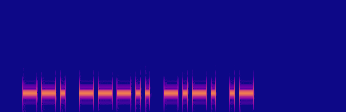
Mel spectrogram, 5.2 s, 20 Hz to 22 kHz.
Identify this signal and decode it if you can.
Morse code, heard as a keyed tone, about 17 wpm, 700 Hz. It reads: G8CA
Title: DXCC-100 Call Signs - 4 Characters - Repeated 2x - 17wpm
